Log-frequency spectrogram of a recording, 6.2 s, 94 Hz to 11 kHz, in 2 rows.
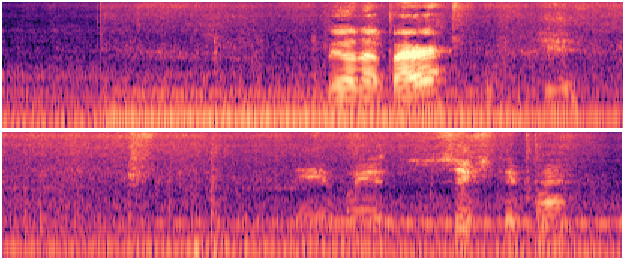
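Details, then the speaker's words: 1989 Grand Villa with a two-stroke Detroit diesel, just started after sitting, one battery dead, starting to charge: low steady diesel beat settling into an even idle with light revs, no knocks, not loud inside; normal idle and revving. "that thing sounds good I think it's really not that loud in here with it running"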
